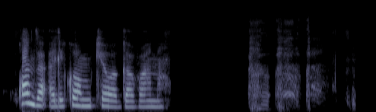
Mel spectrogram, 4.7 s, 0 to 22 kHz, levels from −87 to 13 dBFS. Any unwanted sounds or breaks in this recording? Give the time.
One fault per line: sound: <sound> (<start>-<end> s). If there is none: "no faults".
sound: cough (3.1-4.1 s)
